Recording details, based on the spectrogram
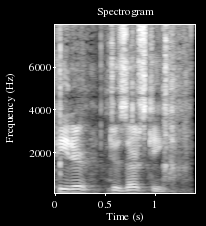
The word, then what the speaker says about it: Jezierski: Staff Sergeant Taylor Entrican, the United States Marine Corps, and Staff Sergeant Peter Jezierski.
